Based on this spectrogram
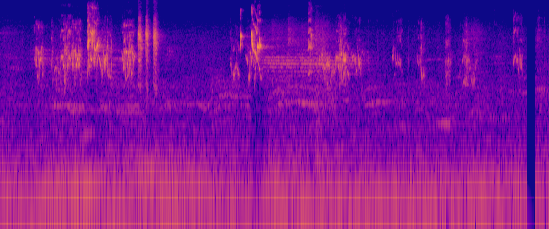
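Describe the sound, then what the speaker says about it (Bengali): Lutino cockatiels in a breeding pair chirp in bursts of shrill, close calls with short quiet gaps between them, some calls harsh and squawky, over a low background hum. "আজকে খুবই সুন্দর সুন্দর কিছু cockatiel, lutino cockatiel running breeding pair আছে"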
